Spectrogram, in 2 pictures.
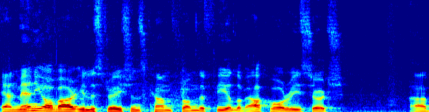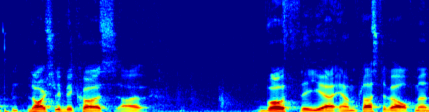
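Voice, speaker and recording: At a moderate pace, a man speaks with a Swedish accent. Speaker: statistics professor teaching a short course. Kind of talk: lecture. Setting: university lecture room with audience. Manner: many fillers and hesitations.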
